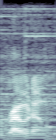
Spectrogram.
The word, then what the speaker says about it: Rotom: For the longest time, I've always pronounced the Pokemon species Rotom. That's how I pronounced it as a kid. And then I heard a lot of people pronouncing it Rotom, so I just started pronouncing it that.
